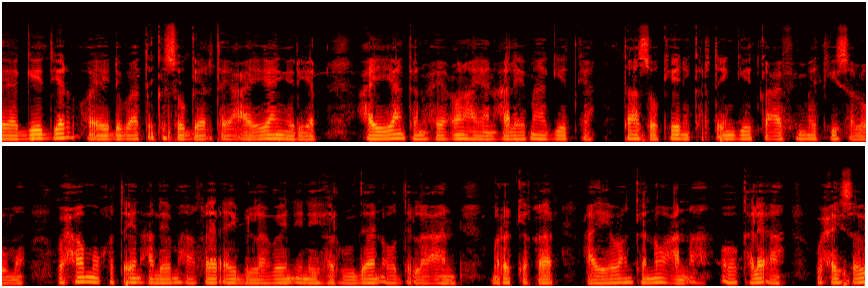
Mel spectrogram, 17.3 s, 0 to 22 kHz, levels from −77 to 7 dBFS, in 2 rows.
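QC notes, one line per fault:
Throughout, AAC compression: the speech sounds dull and smeared, with a warbly, fizzy edge on sibilants, and there's nothing above 12.1 kHz. That's likely AAC-LC starving the upper bands, which fits a low bitrate around 32 kbps.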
